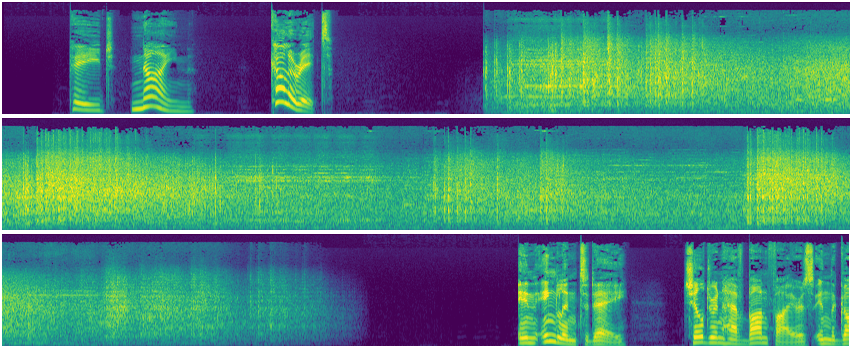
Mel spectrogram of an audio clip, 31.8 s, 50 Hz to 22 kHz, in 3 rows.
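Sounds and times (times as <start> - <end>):
speech: 0.8 - 2.5, 3.4 - 4.2, 27.6 - 29.0, 29.7 - 31.7
fireworks exploding in a dense crackling barrage: 6.0 - 25.5.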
